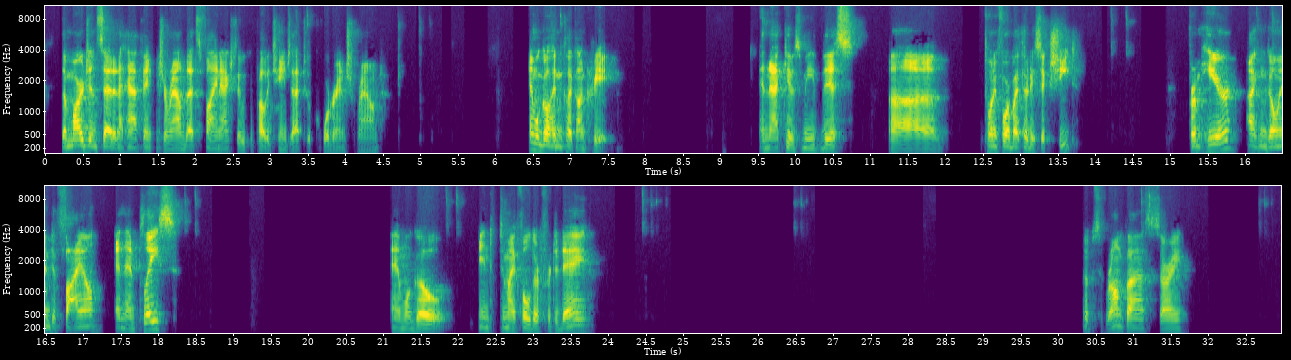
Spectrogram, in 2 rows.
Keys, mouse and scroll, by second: 4.1 click, 5.0-5.4 typing, 7.6 click, 14.9 click, 17.0 click, 18.9 click, 22.4 click, 25.1 click, 25.5 click, 27.1 click, 27.5 click, 28.7 scroll down 2, 29.5 scroll down 2, 31.6 click, 32.9 scroll.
